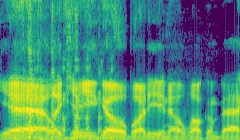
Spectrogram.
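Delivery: utterly flat, dead, level-pitch monotone drone. Retelling how a passport officer handed back a passport: imitating a monotone passport officer. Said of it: "like the most monotone".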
